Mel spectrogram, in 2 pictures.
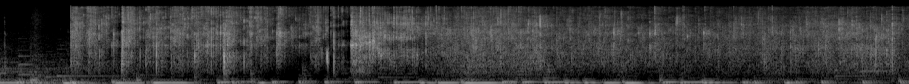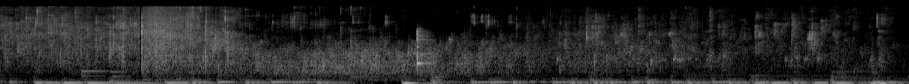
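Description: Chicken pieces and grated ginger frying in sesame oil in a frying pan. A loud sizzle starts suddenly about a second in, then eases into a softer sizzle and bubbling as the sweet-and-sour sauce cooks down.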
